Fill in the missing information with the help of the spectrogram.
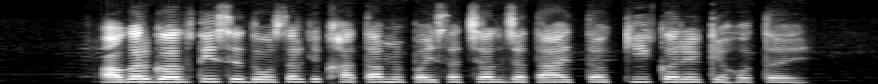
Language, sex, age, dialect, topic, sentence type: Magahi, female, 18-24, Western, banking, question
